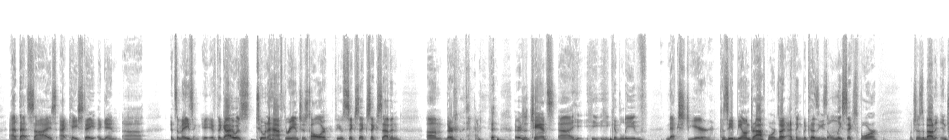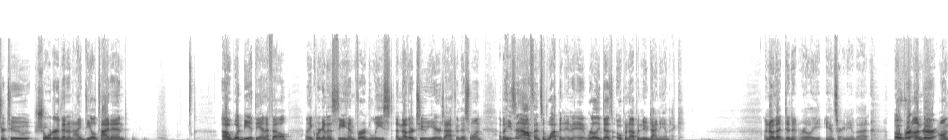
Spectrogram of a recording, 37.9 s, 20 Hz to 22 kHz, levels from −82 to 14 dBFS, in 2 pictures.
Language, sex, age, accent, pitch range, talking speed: English, male, 20-39, American, 130-155 Hz, 180 wpm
